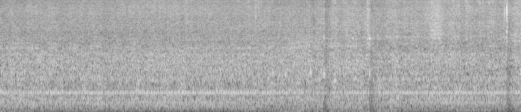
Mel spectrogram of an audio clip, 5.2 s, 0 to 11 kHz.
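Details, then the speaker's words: 26" DoALL 2612-2H vertical contour bandsaw, 3-speed transmission, speed being increased, microphone on operator's shirt: steady mid-pitched hum with even motor and blade noise, no grinding or clunks; running normally. "Here's how you change your speeds higher and slower. You can hear I have a microphone right on my shirt here. You can hear it increasing."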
